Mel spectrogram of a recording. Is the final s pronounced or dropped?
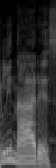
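pronounced. The final s is pronounced.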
